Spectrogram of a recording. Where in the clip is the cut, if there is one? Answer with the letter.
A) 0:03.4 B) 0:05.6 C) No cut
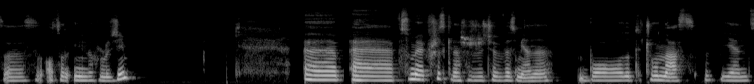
A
